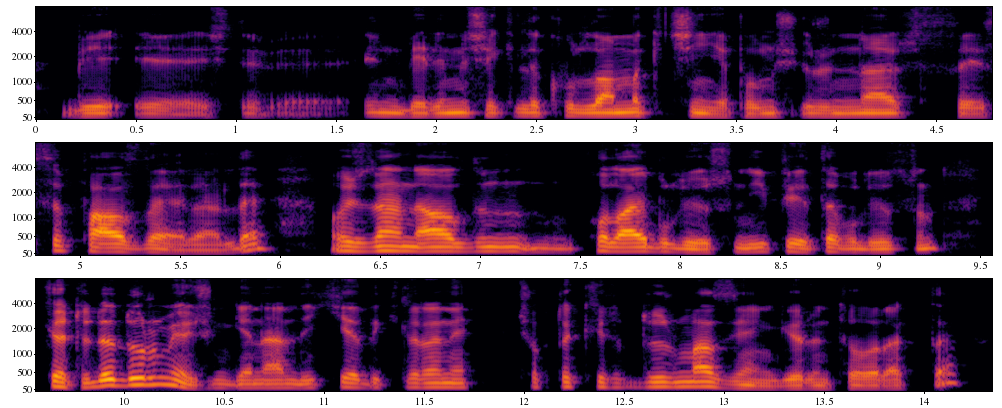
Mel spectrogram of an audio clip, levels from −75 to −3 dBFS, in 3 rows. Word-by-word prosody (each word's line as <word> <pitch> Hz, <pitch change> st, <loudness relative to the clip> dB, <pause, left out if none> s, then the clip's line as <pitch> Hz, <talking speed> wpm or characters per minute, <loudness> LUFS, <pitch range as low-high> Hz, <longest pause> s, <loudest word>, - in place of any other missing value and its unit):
bir, 85 Hz, 0 st, -3 dB
eee, 70 Hz, -6 st, -7 dB
işte, -, -, -13 dB
eee, -, -, -19 dB
en 85 Hz, -3 st, -3 dB
verimli 85 Hz, +1 st, 0 dB
şekilde 90 Hz, +1 st, -4 dB
kullanmak 90 Hz, -1 st, +1 dB
için 90 Hz, -, -3 dB
yapılmış 80 Hz, +1 st, -5 dB
ürünler 85 Hz, 0 st, 0 dB
sayısı 80 Hz, -, -7 dB
fazla 100 Hz, -3 st, +5 dB
herhâlde. 70 Hz, -, -3 dB, 0.3 s
O 125 Hz, -, 0 dB
yüzden 120 Hz, +1 st, +4 dB
de -, -, +6 dB
aldın 115 Hz, -5 st, +2 dB
kolay 110 Hz, +1 st, +5 dB
buluyorsun, 90 Hz, -2 st, -2 dB
iyi 105 Hz, +1 st, -2 dB
fiyata 100 Hz, 0 st, -1 dB
buluyorsun. 85 Hz, +1 st, -4 dB, 0.3 s
Kötü 115 Hz, +6 st, +3 dB
de 155 Hz, 0 st, +8 dB
durmuyor 180 Hz, -1 st, +4 dB
çünkü 100 Hz, -2 st, -8 dB
genelde 100 Hz, 0 st, -1 dB
IKEA'dakiler, 110 Hz, +1 st, -4 dB
hani, 115 Hz, -1 st, +1 dB, 0.2 s
çok -, -, -13 dB
da -, -, -2 dB
kötü 115 Hz, -1 st, -9 dB
durmaz, 125 Hz, -3 st, +2 dB
yani, 75 Hz, -5 st, -3 dB
görüntü 80 Hz, +1 st, -3 dB
olarak 80 Hz, -1 st, -3 dB
da. 235 Hz, -3 st, -5 dB
95 Hz, 160 wpm, -26 LUFS, 85-115 Hz, 0.3 s, de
